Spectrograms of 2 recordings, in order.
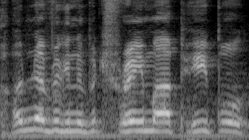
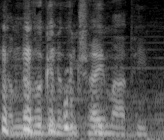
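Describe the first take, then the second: First: It is said in an exaggerated hick accent. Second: It is said without the hick accent. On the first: The speaker calls it wrong. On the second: The speaker calls it right.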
